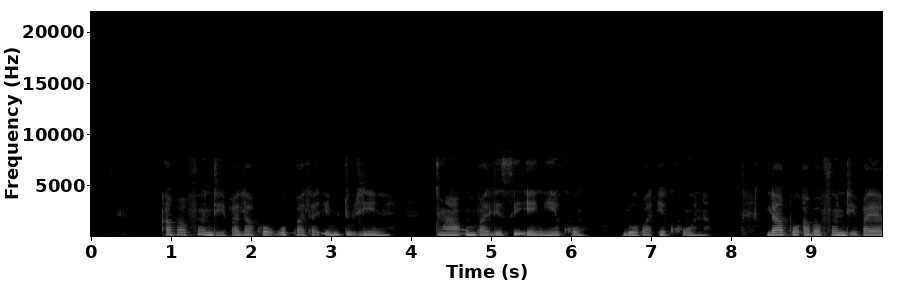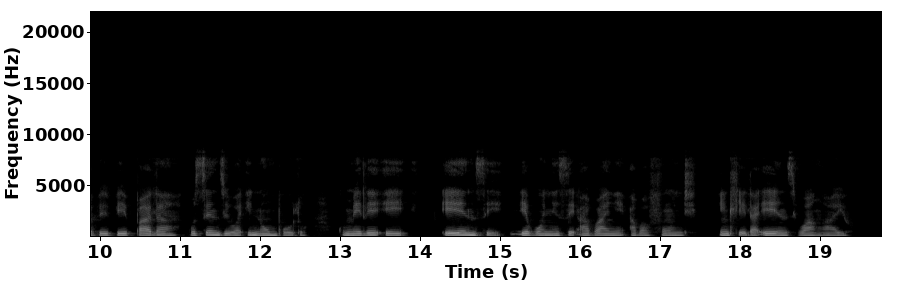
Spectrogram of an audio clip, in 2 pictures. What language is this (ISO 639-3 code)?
nde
